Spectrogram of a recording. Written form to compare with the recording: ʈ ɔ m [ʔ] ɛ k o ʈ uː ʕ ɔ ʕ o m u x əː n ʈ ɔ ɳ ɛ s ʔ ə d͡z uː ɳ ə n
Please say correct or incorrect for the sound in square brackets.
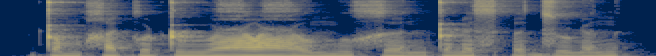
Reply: incorrect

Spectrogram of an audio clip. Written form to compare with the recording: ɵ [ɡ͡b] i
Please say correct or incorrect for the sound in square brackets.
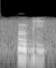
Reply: incorrect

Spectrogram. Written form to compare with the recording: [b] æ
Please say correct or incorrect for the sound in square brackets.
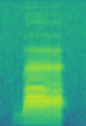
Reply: correct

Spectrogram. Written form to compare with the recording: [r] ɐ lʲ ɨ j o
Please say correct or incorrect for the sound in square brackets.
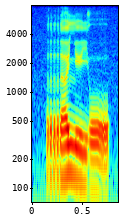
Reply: correct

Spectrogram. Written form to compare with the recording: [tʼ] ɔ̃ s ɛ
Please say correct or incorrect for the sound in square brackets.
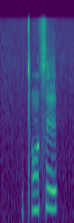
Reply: correct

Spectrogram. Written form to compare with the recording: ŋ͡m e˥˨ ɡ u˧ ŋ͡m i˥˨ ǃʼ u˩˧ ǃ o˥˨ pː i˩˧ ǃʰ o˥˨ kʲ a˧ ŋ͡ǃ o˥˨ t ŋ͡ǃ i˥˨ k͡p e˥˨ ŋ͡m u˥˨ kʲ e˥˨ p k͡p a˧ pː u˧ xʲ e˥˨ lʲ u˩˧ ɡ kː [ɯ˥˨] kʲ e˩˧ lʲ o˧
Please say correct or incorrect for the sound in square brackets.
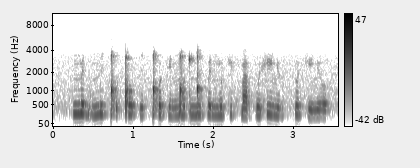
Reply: correct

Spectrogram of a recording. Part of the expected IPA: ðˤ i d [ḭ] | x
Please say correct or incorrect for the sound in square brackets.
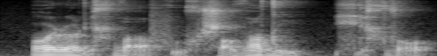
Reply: incorrect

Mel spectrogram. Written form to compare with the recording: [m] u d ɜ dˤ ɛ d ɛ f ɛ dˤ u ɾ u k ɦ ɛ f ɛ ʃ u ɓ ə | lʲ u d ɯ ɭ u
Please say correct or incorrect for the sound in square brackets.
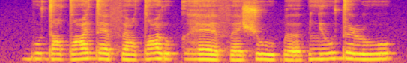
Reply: incorrect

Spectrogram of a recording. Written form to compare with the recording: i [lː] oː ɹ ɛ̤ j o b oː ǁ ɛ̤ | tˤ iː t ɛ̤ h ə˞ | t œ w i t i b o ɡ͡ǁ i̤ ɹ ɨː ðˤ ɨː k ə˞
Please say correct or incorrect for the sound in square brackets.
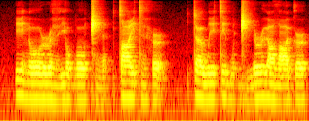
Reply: incorrect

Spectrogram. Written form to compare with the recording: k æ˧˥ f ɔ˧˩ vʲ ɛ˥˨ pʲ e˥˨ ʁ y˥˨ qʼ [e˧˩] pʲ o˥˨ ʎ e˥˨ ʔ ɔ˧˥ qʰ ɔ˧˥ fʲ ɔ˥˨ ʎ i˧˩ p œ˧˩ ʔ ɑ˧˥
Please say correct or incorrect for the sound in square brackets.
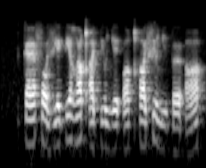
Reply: incorrect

